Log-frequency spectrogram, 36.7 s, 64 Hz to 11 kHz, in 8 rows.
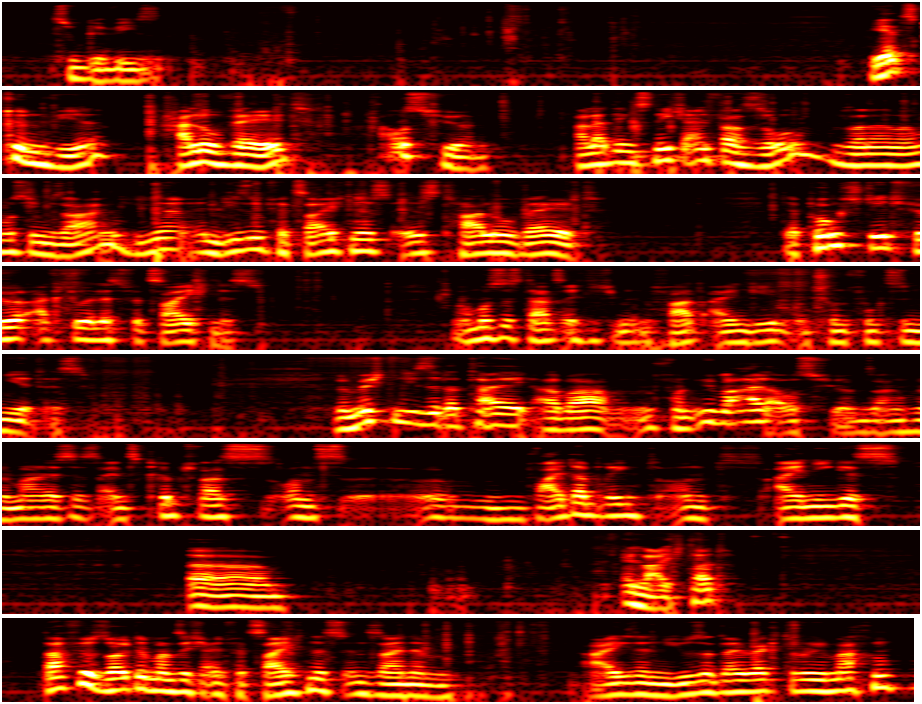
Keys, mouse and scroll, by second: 5.2-7.7 typing, 7.4 Tab, 10.0-11.9 typing, 14.8 Return, 31.4 click, 32.6-33.0 scroll down 2, 34.0-34.9 typing.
